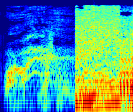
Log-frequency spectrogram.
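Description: A gun fires in a loud burst.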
